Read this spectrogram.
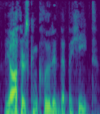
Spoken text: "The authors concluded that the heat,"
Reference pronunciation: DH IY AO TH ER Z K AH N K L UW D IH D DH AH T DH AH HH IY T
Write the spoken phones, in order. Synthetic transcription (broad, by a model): DH IY AO TH ER Z K AH N K L UW D IH D DH AH T DH AH HH IY T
